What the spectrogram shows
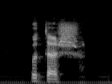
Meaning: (adjective) schoolboy, schoolboyish; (noun) student, school kid
- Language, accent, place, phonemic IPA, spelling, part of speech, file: French, France, Lyon, /pɔ.taʃ/, potache, adjective / noun, LL-Q150 (fra)-potache.wav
